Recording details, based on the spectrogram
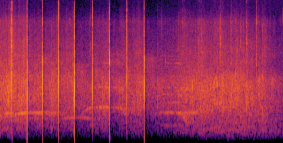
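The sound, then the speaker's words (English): A crowd breaks into applause, led by about ten sharp, loud, evenly spaced claps in the first few seconds, then settling into a softer, steady wash of many hands clapping. “First of all, let's have a couple rounds of applause.”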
